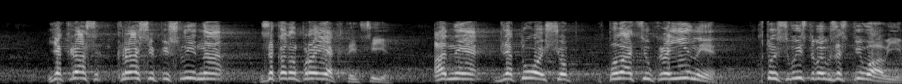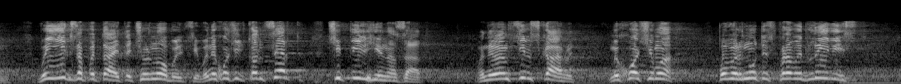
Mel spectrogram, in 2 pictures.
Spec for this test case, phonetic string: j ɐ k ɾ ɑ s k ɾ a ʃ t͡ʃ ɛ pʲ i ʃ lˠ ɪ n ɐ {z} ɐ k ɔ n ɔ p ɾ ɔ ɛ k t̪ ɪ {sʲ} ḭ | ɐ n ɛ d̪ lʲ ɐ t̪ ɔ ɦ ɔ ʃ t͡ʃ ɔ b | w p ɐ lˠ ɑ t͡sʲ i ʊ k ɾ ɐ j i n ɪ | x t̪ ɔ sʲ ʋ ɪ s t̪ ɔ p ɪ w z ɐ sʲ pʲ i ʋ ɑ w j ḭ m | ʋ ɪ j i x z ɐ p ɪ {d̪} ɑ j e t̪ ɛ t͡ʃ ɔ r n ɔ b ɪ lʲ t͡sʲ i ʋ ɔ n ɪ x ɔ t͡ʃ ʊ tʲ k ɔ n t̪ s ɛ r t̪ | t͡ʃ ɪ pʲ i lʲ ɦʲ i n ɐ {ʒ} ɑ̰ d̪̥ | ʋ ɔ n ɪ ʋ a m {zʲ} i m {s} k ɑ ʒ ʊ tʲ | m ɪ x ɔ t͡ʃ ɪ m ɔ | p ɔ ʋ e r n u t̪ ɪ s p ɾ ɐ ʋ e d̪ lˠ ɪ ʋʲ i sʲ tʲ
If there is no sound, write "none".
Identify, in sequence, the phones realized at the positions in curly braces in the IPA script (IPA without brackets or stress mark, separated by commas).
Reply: z, t͡sʲ, t̪, z, sʲ, s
